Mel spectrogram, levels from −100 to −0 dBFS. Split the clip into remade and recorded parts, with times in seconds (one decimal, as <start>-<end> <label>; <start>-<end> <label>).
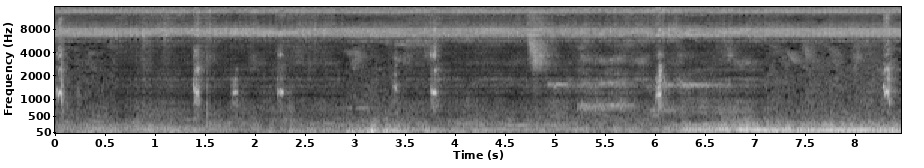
0.0-0.6 recorded; 0.6-2.9 remade; 2.9-3.5 recorded; 3.5-7.1 remade; 7.1-8.5 recorded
